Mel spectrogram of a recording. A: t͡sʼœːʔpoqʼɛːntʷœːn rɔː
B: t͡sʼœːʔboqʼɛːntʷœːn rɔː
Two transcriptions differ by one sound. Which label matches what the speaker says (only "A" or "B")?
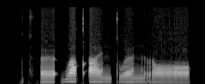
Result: B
